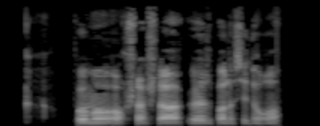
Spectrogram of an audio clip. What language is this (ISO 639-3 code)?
uig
